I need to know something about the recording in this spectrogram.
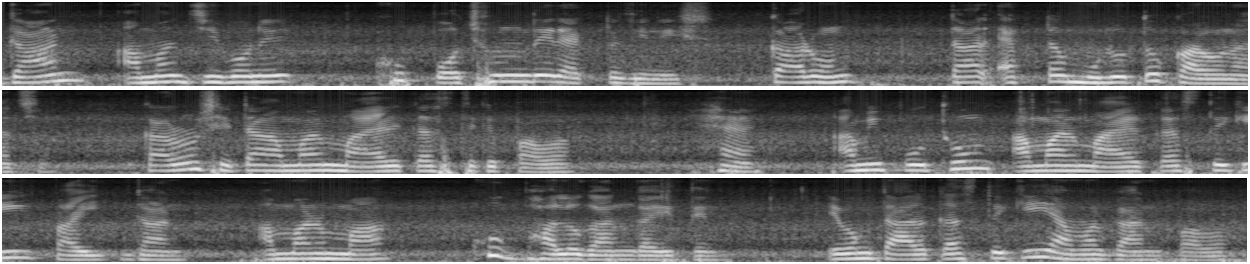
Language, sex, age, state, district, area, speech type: Bengali, female, 18-30, West Bengal, Paschim Bardhaman, rural, spontaneous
